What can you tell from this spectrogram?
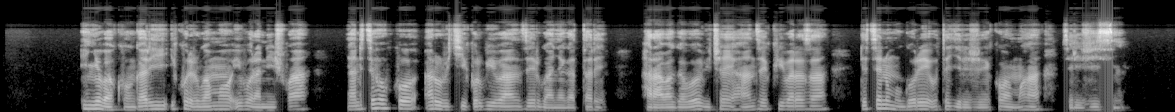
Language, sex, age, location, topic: Kinyarwanda, male, 18-24, Nyagatare, government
